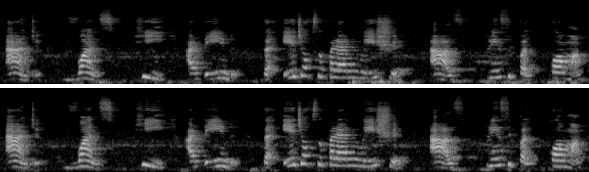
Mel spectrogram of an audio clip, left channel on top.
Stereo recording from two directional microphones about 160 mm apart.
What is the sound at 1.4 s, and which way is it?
A woman's voice, 25° right (ahead or behind).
